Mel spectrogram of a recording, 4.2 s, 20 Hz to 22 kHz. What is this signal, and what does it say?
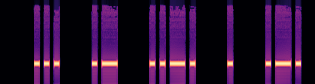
Morse code, heard as a keyed tone, about 18 wpm, spaced as for 12 wpm, 1000 Hz. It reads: SAFER
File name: qotdfiles / 12wpm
